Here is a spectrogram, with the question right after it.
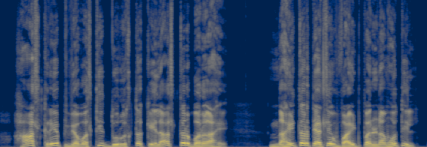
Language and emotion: Marathi, angry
